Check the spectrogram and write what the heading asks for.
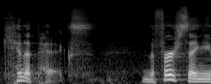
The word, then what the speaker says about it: Knipex: have ever heard of this company is called kinnipex and the first thing you may notice is that it's not pronounced the way you thought it was this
